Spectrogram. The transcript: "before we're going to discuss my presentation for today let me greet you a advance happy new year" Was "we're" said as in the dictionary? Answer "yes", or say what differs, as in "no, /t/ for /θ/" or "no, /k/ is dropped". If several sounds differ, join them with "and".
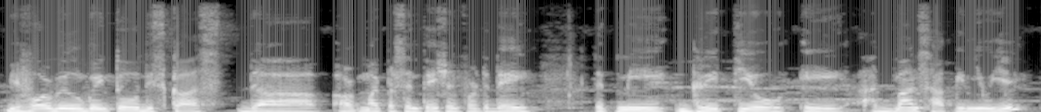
no, /w/ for /ɹ/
